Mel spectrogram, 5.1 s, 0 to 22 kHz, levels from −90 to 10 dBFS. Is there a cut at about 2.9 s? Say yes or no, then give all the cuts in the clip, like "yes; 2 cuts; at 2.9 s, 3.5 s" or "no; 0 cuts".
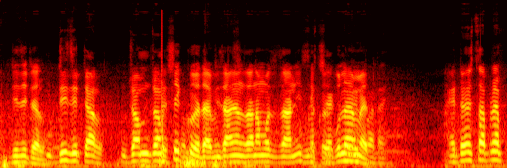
no; 1 cut; at 1.6 s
